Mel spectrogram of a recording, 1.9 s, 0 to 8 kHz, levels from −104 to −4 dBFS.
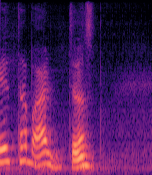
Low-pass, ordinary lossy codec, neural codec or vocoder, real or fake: none; none; codec, 16 kHz, 0.9 kbps, LongCat-Audio-Codec; fake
